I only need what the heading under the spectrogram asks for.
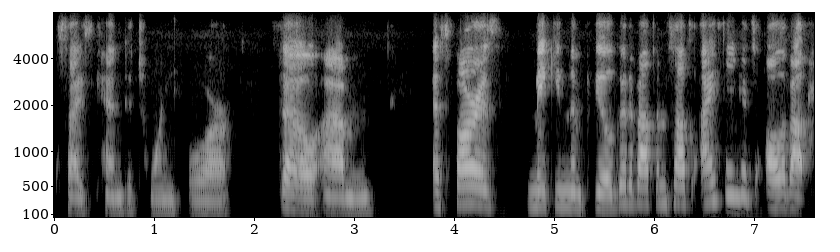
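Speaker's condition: No condition

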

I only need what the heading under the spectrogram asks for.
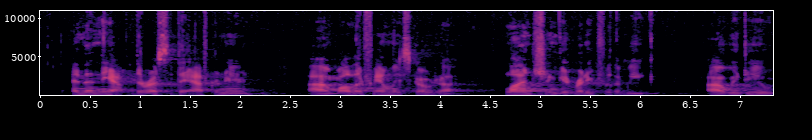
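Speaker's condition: Muscular dystrophy

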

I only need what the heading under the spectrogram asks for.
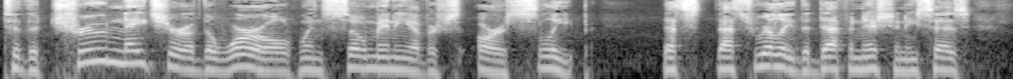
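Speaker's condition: No condition

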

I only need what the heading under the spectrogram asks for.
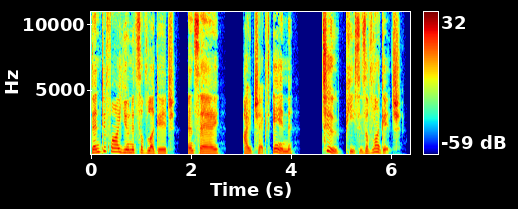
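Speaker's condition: No condition

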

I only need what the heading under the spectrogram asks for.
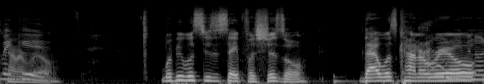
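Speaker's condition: No condition

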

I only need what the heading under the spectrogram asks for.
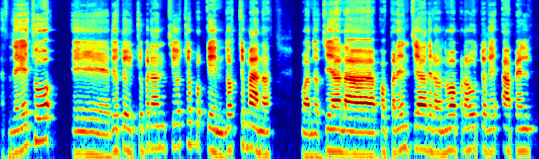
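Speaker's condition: Hearing loss with cochlear implant; uses cochlear implant

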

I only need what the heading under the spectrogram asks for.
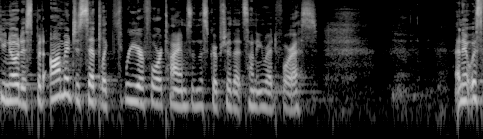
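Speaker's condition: No condition

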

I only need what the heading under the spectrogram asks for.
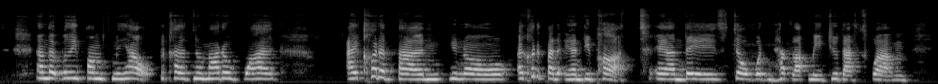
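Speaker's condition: Deafness; cannot hear voice calls or megaphones

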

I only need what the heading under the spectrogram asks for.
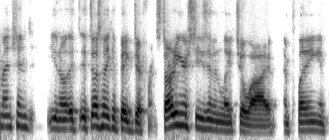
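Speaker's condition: No condition

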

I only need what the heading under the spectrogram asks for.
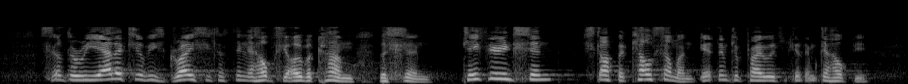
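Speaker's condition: Cleft palate, Pierre Robin syndrome

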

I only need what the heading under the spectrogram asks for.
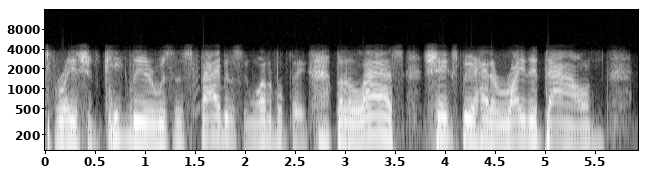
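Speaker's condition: No condition

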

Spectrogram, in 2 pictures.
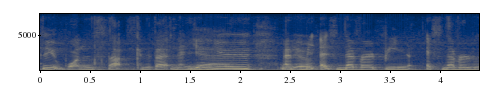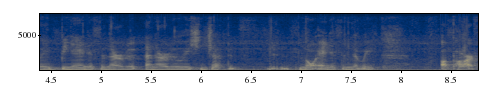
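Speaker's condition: Isolated cleft palate; lip not involved

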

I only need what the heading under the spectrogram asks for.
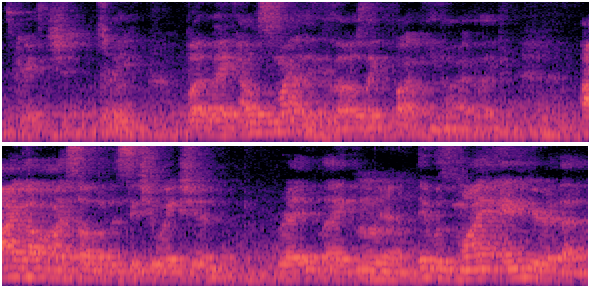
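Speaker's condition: No condition

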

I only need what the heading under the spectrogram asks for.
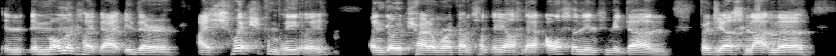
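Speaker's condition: Bilateral cleft lip; congenital bilateral

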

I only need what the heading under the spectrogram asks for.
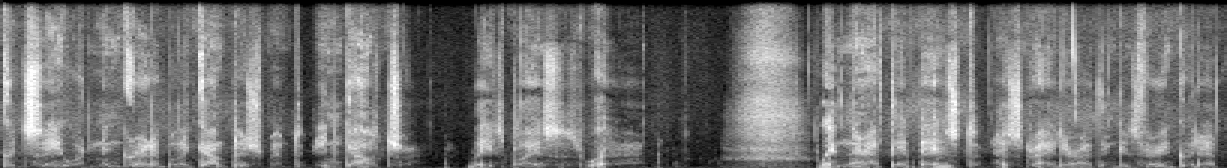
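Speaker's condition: Laryngectomy, voice prosthesis

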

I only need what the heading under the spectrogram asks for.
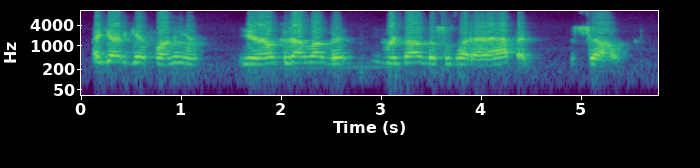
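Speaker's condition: Cerebral palsy; appearance likened to Parkinson's

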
